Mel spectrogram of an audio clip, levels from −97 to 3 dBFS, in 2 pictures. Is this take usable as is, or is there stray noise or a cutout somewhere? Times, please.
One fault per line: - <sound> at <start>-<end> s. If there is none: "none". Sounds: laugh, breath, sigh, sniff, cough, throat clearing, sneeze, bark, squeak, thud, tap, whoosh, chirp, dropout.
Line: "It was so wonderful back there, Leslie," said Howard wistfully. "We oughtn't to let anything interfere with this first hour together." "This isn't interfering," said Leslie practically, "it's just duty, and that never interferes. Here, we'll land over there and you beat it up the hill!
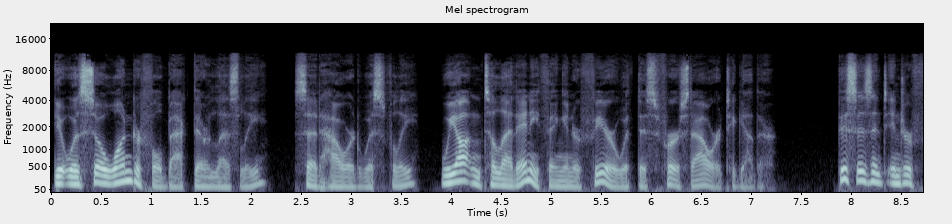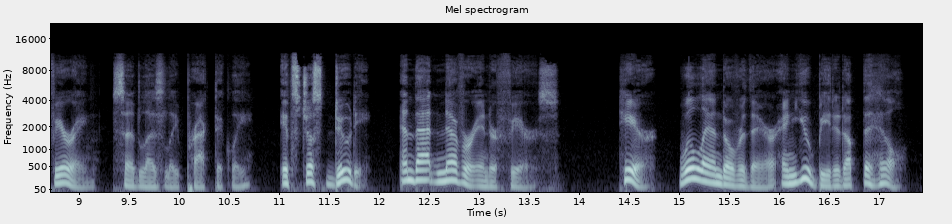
none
